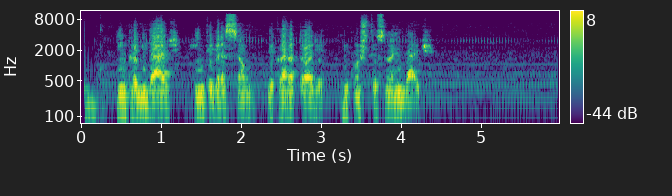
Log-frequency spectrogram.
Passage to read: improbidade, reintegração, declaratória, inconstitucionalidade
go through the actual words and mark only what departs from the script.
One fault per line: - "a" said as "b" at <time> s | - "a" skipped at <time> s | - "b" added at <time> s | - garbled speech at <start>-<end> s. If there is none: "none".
none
